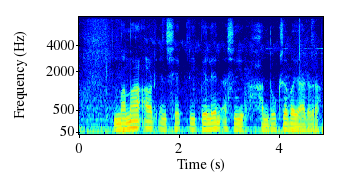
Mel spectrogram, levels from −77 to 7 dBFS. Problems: background sounds at intervals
